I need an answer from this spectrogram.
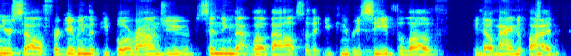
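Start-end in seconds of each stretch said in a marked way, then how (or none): none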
